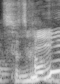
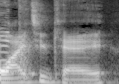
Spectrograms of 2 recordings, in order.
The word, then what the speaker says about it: YIIK: Yeah, so it's called Yeek? Y2K. I reviewed that's how you it.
